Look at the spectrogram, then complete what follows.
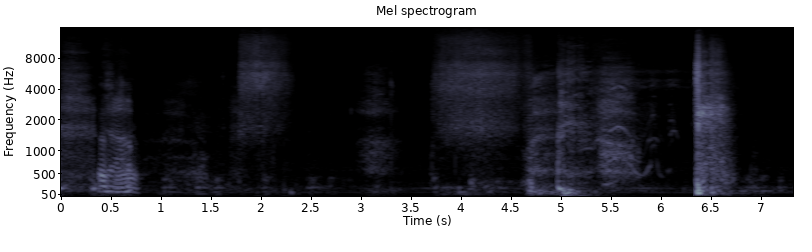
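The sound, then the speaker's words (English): A person mimics blowing up a balloon, several breathy puffs of air, fairly loud, broken by short vocal grunts and ending in one sharp burst. “You ever blow up the balloon?”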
